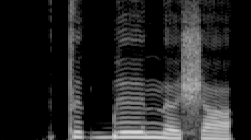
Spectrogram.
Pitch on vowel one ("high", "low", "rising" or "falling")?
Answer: high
